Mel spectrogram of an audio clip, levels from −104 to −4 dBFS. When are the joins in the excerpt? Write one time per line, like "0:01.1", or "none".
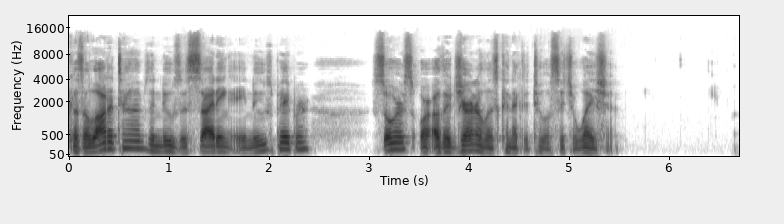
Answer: none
